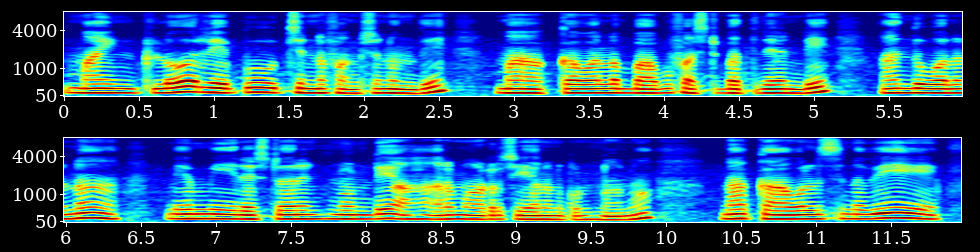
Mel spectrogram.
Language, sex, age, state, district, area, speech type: Telugu, male, 18-30, Andhra Pradesh, Eluru, rural, spontaneous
